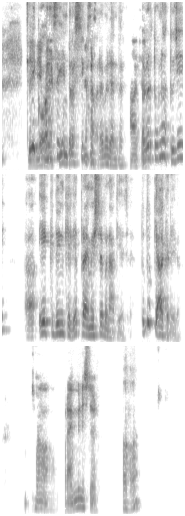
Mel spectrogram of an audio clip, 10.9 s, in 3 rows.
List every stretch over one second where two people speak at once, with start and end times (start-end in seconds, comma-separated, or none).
0.5-1.9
